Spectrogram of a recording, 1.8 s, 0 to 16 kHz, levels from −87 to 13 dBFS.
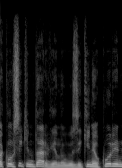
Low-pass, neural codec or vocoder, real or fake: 14.4 kHz; codec, 32 kHz, 1.9 kbps, SNAC; fake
